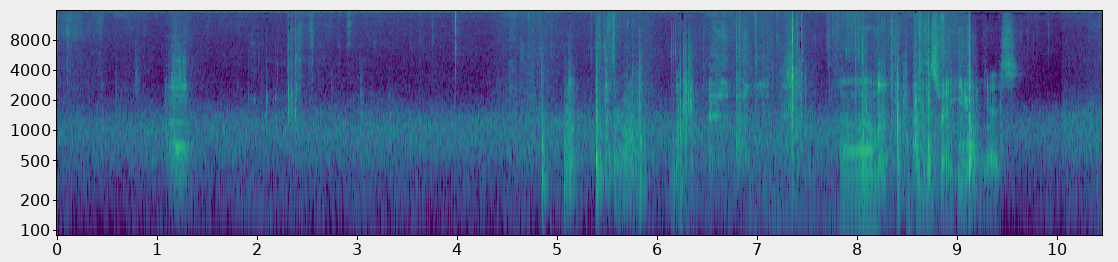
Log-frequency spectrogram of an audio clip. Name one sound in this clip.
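Plastic parts click and rattle as they are handled close by.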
